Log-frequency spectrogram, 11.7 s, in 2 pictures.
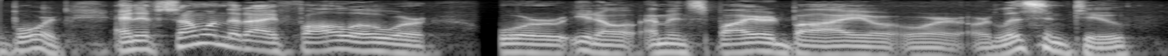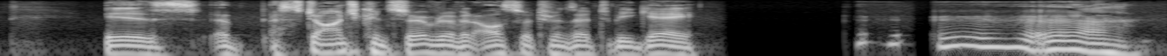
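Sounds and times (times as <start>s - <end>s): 
speech: 0.0s - 5.8s, 6.4s - 9.4s, 10.1s - 11.6s
person giving a long voiced yawn: 10.1s - 11.6s.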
